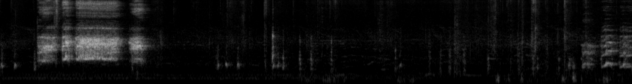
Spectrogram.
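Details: Decoy red junglefowl cock used to lure wild junglefowl for hunting, crowing once loudly in a harsh, strained cry of a little over a second, then soft scattered clicks and clucks, with a second crow starting at the very end.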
